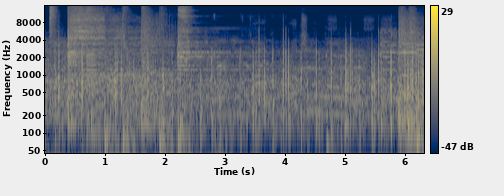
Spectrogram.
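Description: Fireworks bursting and crackling in a rapid string of sharp bangs, over music and crowd voices.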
